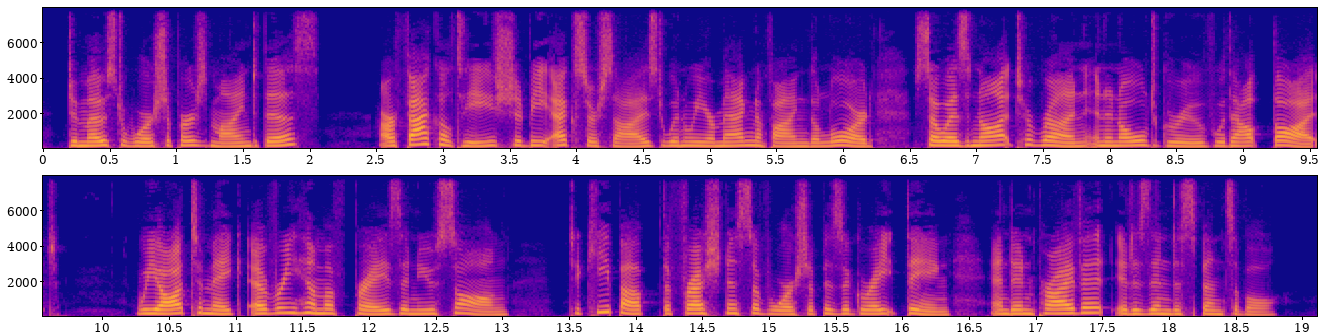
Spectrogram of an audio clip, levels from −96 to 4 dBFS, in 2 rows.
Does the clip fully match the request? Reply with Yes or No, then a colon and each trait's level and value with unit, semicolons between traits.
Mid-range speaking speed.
Yes: average, 175 wpm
